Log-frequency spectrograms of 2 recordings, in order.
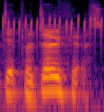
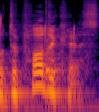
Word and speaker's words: diplodocus: such as brachiosaurus and diplodocus or diplodocus depending on how you say it by the way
